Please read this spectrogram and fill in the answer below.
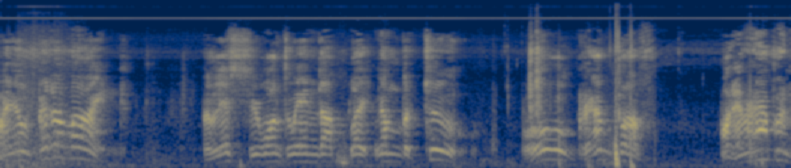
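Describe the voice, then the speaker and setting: A put-on character voice speaks in a fairly high pitch at a moderate pace. Long, frequent pauses break it up. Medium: read story. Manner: proud, fussy.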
